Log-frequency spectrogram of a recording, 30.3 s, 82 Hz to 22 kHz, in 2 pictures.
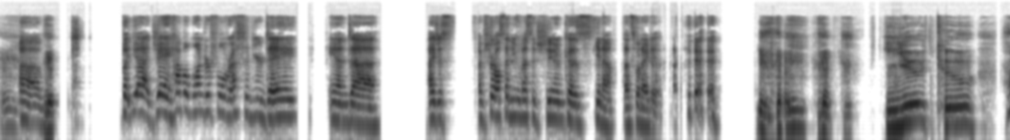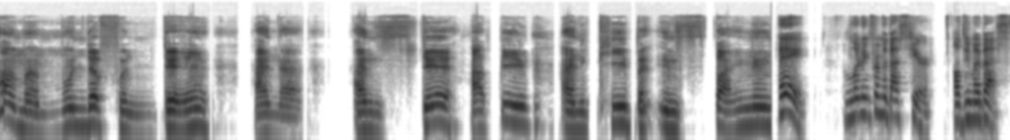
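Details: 27-year-old man with cerebral ataxia present from birth, diagnosed at 15, which he describes as degenerative and affecting his coordination, talking and movement; ataxic dysarthria.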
